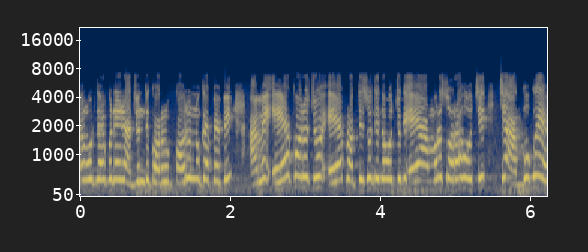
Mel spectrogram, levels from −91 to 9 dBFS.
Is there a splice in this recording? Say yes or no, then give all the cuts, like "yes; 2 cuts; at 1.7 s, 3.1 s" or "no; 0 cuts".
no; 0 cuts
